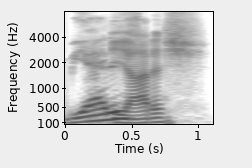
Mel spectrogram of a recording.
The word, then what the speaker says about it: Biadasz: And then you're going to say Tyler, what, how do you say his last name? – Biadasz.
